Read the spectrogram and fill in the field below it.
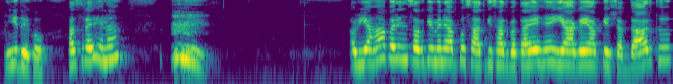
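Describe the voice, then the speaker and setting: Lady teacher walking through a lesson, high voice, patient, repeats stuff, keeps clearing her throat. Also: normal speed, darkish tone. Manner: patient, repeats and translates each word. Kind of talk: explaining a textbook lesson.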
